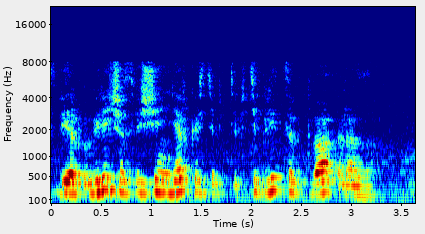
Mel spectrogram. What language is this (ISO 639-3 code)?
rus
